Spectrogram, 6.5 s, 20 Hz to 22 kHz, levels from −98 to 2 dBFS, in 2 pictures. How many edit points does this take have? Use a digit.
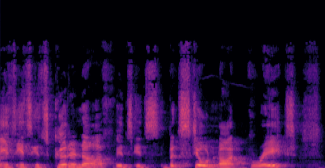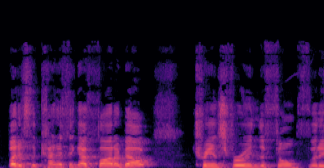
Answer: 0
